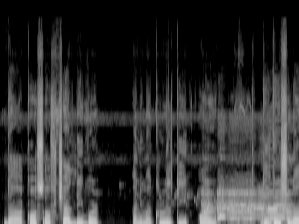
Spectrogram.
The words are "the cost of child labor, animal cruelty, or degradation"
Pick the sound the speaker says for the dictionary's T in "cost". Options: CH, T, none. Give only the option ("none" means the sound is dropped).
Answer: none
